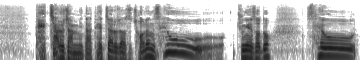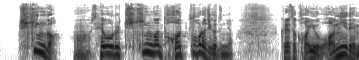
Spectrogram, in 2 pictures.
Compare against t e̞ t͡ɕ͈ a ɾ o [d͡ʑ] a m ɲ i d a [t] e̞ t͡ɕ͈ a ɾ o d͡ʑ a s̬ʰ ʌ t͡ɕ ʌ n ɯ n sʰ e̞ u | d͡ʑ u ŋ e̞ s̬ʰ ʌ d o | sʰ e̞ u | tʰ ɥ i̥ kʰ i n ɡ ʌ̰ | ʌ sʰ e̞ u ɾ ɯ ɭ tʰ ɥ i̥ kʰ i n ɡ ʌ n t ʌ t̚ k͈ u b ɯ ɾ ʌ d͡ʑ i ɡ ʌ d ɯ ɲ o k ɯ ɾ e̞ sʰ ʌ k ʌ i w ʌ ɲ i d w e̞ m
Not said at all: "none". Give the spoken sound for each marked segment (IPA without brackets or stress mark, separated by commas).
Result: d͡ʑ, t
